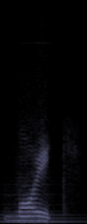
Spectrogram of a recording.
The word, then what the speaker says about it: Moit: So it's Elsbeth Moit. You would spell, well, okay. – Phonetically, it would spell, be spelled M-O-I-T.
